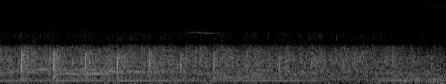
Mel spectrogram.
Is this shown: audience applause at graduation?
yes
